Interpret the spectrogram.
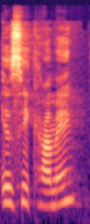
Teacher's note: the first sound is not it's not a vowel it is a glottal stop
